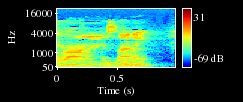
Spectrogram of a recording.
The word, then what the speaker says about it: Maslany: Also, Orphan Black star Tatiana Maslany, I believe is how you say it. – Maslany.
